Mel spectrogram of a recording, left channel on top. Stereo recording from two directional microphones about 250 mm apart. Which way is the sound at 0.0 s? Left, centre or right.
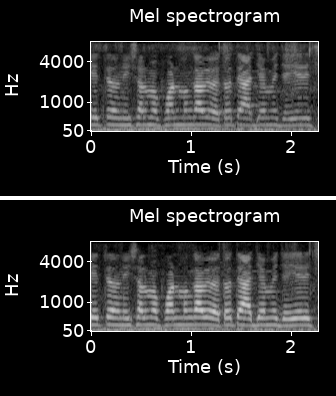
Centre.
